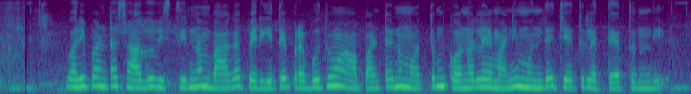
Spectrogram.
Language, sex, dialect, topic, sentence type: Telugu, female, Central/Coastal, agriculture, statement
